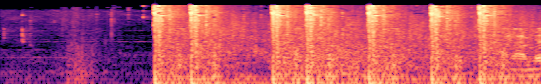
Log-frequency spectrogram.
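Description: Rapid bursts of gunfire in the video game Fortnite, loud and close, starting abruptly after a quiet second and repeating in a steady, rattling series of shots with no talk over them.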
